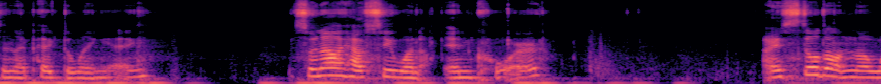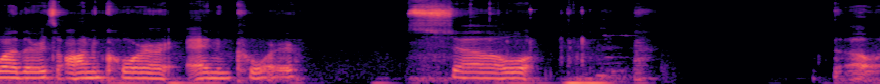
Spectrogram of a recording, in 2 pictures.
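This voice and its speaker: A woman doing casual, chatty livestream commentary while playing a game, playful and quick to swear. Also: medium pitch, a little hiss or hum, low-quality recording. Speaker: game streamer.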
